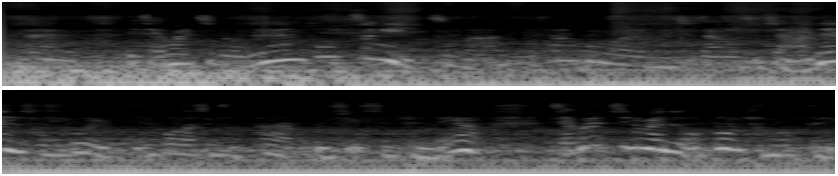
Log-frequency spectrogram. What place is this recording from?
car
